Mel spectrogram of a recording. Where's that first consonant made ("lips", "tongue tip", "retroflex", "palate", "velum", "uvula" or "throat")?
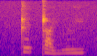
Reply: retroflex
